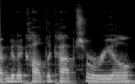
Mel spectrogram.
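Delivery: ordinary talk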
